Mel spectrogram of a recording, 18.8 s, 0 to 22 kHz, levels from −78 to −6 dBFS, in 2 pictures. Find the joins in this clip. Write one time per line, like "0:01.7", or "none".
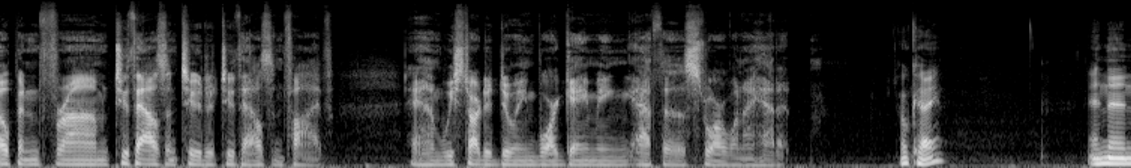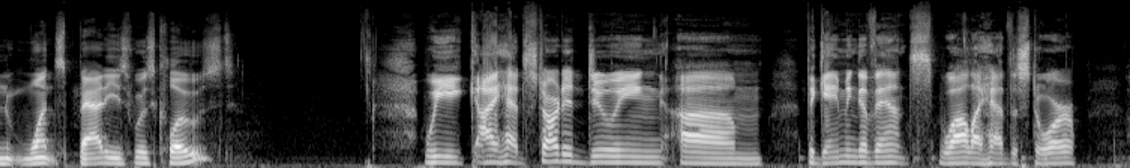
none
